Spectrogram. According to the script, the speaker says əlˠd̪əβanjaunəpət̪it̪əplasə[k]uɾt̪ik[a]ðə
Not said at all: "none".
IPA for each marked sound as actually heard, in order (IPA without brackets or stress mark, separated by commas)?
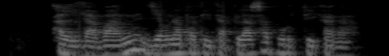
p, a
